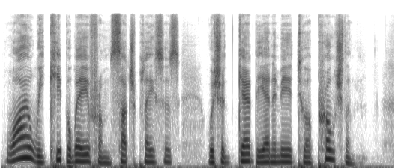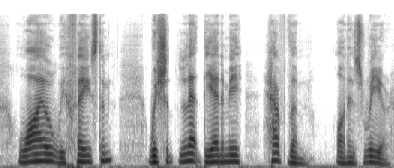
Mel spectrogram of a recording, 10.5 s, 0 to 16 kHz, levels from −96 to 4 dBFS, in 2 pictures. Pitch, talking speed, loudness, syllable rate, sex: 140 Hz, 165 wpm, -18 LUFS, 4.6 syllables/s, male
